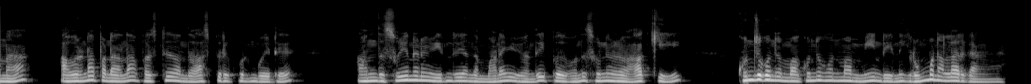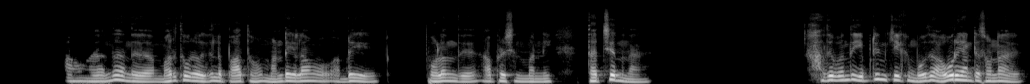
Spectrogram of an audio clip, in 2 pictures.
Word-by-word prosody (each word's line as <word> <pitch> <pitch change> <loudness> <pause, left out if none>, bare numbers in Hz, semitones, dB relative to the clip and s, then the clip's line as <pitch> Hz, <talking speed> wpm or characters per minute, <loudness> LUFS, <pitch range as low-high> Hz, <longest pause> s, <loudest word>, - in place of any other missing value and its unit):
ஆனா 135 -1 0 0.5
அவர் 150 +1 +2
என்னா 195 +4 +1
பண்ணாருன்னா, 150 +1 0
ஃபர்ஸ்ட்டு 150 +5 -3
அந்த 135 -3 -3
ஹாஸ்பித்திரிக்கு 145 +1 -5
கூட்டின்னு 145 -2 -4
போயிட்டு, 125 0 -2 0.8
அந்த 160 0 +1
சுயநினைவு 190 -1 +2
இன்றி 165 +1 -2
அந்த 145 -2 -2
மனைவி 160 +4 -1
வந்து, 125 +8 -2
இப்போ 160 -3 0
வந்து 160 +6 -2
சுயநினைவு 160 -3 +1
ஆக்கி 150 -2 -5 0.8
கொஞ்சம் 205 +3 +6
கொஞ்சமா, 180 -6 +2
கொஞ்சம் 180 +1 0
கொஞ்சமா 170 -1 0
மீண்டு, 165 -2 -1
இன்னைக்கு 140 -1 -1
ரொம்ப 195 +9 +3
நல்லா 170 -1 +2
இருக்காங்கங்க. 120 -4 -6 1.0
அவங்க 145 -1 -5
வந்து 170 +9 0
அந்த 155 -4 0 0.3
மருத்துவ 165 +1 +3
இதில 160 +1 -1
பார்த்தோம். 145 0 -2
மண்டையெல்லாம் 155 +4 +2 0.2
அப்படியே 145 +3 +1 0.7
பொளந்து, 145 -2 +1 0.2
ஆப்பரேஷன் 145 -1 -1
பண்ணி, 130 +1 -3 0.4
தச்சிருந்தாங்க. 150 - +3 1.7
அது 180 - +2
வந்து 205 +3 +2
எப்படீன்னு 215 +5 0
கேட்கும்போது, 175 -3 +3
அவரு 215 +8 +9
ஏன்ட்ட 175 -2 0
சொன்னாரு. 150 -5 -1
155 Hz, 135 wpm, -20 LUFS, 140-175 Hz, 1.7 s, அவரு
